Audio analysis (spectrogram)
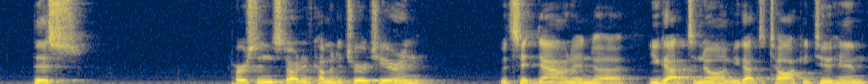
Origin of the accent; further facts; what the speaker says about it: New England, United States; I'm from New England, so I can, but I know he's not with New England.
